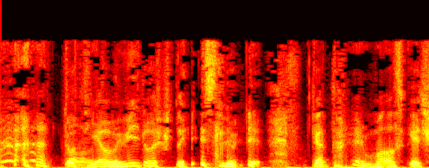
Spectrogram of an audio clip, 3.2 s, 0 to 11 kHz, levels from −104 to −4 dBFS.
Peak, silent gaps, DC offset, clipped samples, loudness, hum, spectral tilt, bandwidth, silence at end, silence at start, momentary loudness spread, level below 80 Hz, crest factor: -8 dBFS; none; under 0.1%; under 0.1%; -24 LUFS; none; -5.5 dB/octave; 8.8 kHz; 0 s; 0 s; 5 LU; -30 dBFS; 12 dB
